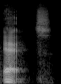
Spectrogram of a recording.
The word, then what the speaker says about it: IX: be referring to the Eon of nahil as ex now the path of nil is led by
